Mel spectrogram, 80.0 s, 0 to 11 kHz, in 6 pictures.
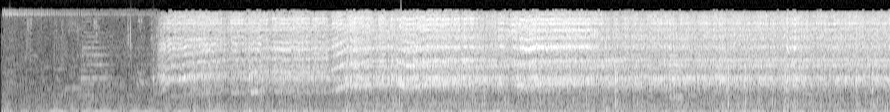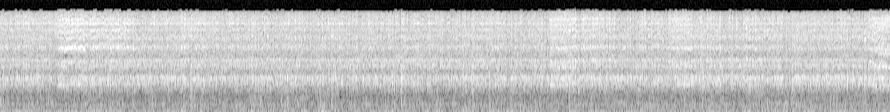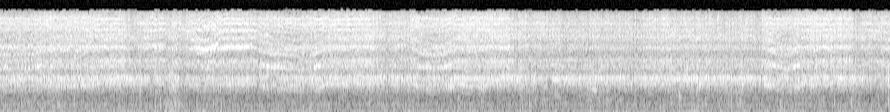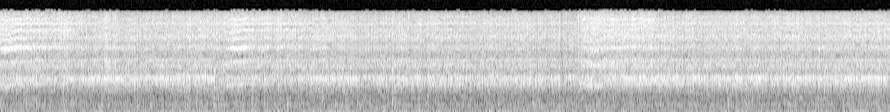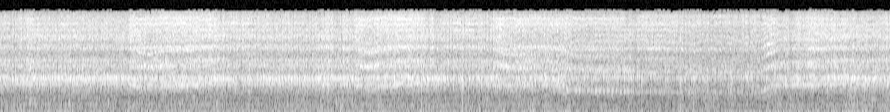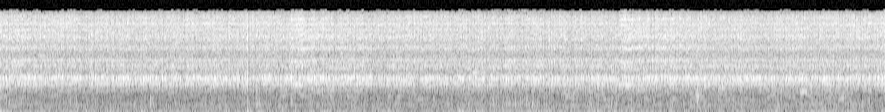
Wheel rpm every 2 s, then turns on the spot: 0, 90, 180, 230, 230, 230, 230, 230, 230, 230, 240, 230, 230, 220, 230, 210, 230, 230, 230, 220, 230, 230, 230, 230, 230, 230, 230, 230, 230, 230, 220, 170, 180, 230, 230, 230, 230, 230, 230, 230.
none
